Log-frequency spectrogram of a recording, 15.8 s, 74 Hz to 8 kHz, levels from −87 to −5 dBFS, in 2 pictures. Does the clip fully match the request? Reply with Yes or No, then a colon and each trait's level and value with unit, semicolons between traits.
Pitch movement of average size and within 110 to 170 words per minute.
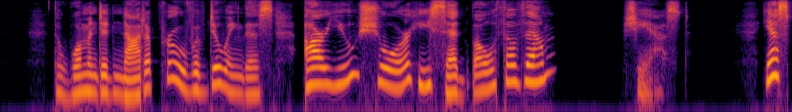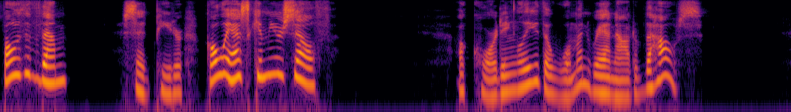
No: wide, 8.1 semitones; slow, 135 wpm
